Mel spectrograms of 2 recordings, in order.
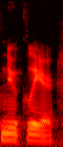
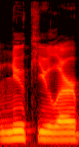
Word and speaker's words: nuclear: what it was nuclear of course it's nuclear not nucular by the way there's so many idiots out there that pronounce it nucular uh that I'm a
